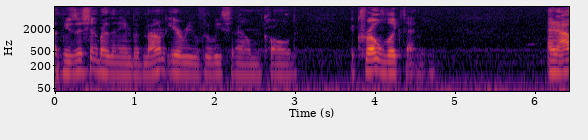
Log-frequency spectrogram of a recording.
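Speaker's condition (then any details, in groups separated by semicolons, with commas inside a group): No condition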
